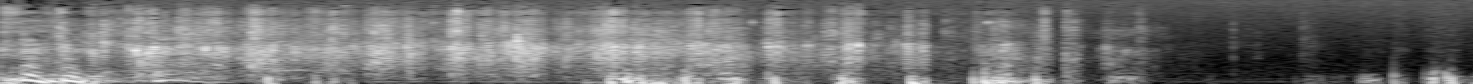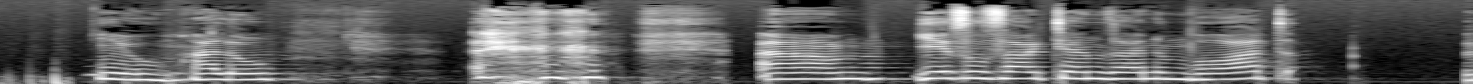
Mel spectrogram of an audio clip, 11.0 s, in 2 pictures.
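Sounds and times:
audience applause: 0:00.0 - 0:04.4
laughter: 0:00.0 - 0:04.4, 0:07.3 - 0:07.9
speech: 0:00.1 - 0:00.8, 0:05.9 - 0:07.9, 0:08.6 - 0:11.0.

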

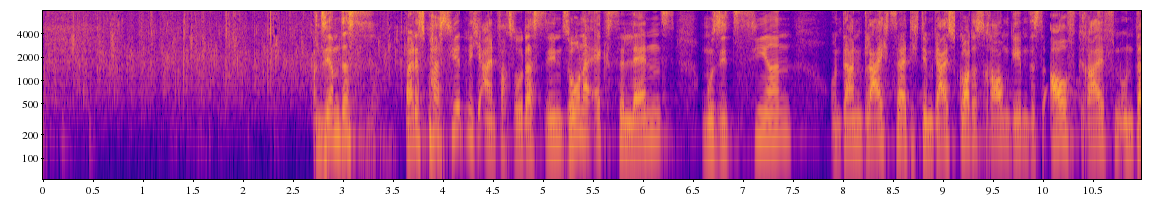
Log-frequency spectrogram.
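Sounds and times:
audience applause: 0:00.0 - 0:04.1
speech: 0:02.8 - 0:10.9.

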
